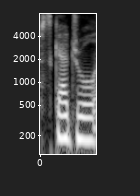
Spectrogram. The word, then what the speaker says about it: schedule: the American pronunciation of schedule in England. The slash is always given the soft sound, but Webster decided for the hard sound, as in scheme.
